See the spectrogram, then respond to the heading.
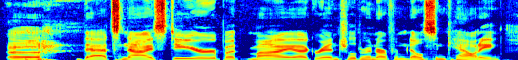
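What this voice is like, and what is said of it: Imitates another person's voice, badly. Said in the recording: “terrible impersonation”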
